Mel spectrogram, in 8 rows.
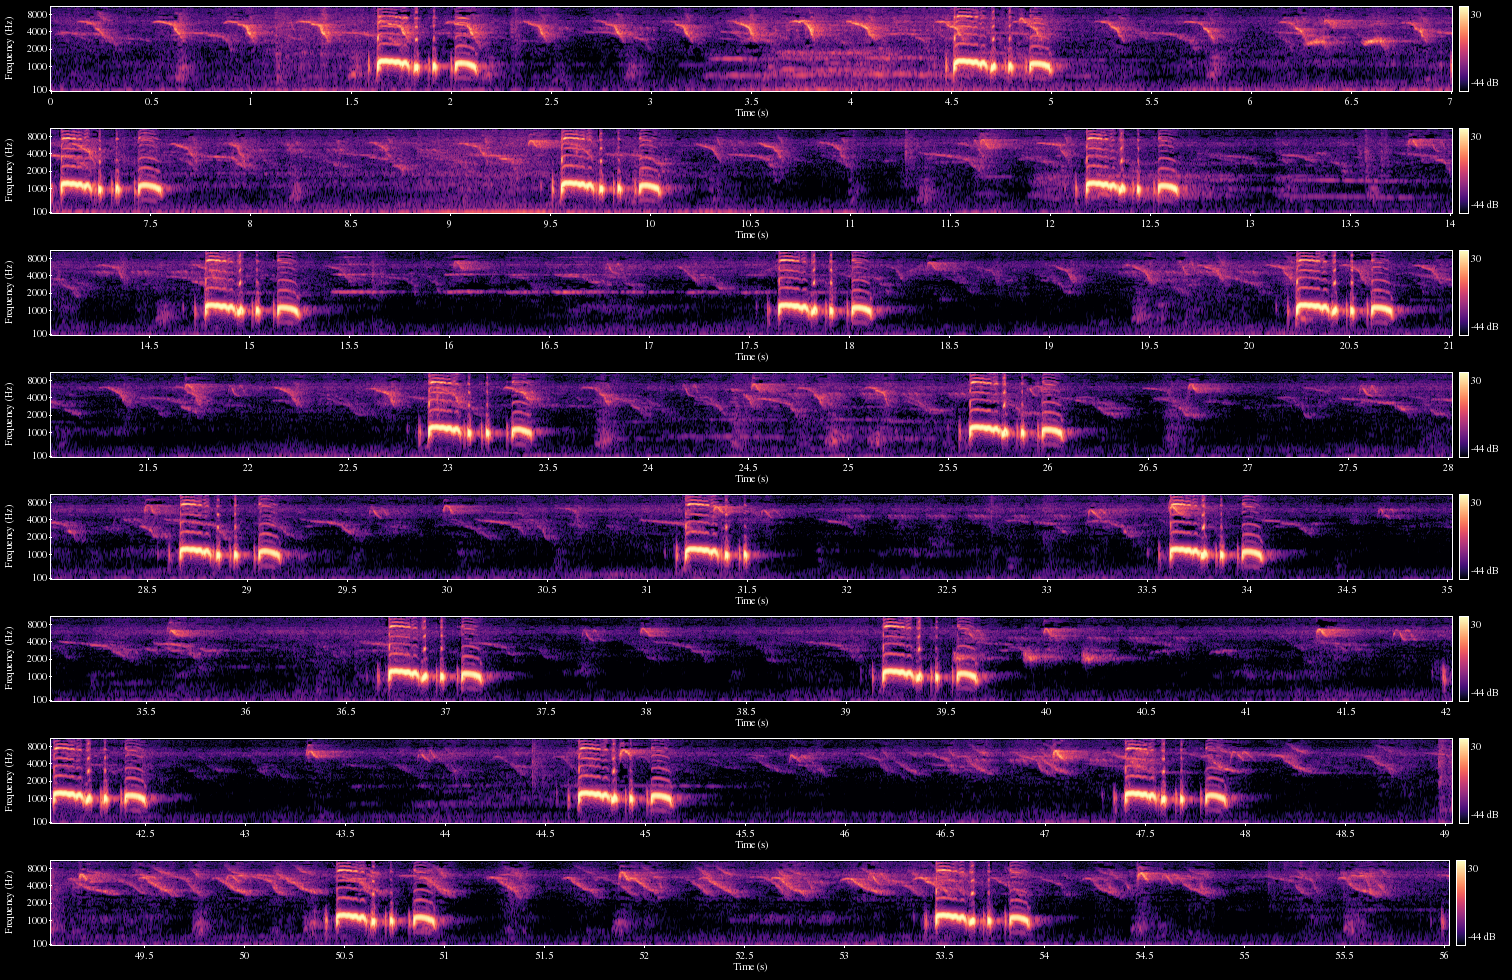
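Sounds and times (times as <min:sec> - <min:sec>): faint high bird chirps: 0:00.0 - 0:21.9, 0:22.7 - 0:34.5, 0:35.1 - 0:56.0
dove cooing: 0:00.6 - 0:05.5, 0:06.8 - 0:07.7, 0:09.5 - 0:10.3, 0:11.8 - 0:13.4, 0:14.6 - 0:15.5, 0:17.5 - 0:18.3, 0:20.2 - 0:20.9, 0:22.8 - 0:26.2, 0:28.6 - 0:29.4, 0:31.1 - 0:31.6, 0:33.6 - 0:34.2, 0:36.6 - 0:37.3, 0:39.1 - 0:39.9, 0:42.0 - 0:42.6, 0:44.6 - 0:45.3, 0:47.3 - 0:48.1, 0:50.2 - 0:51.2, 0:53.4 - 0:54.1.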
